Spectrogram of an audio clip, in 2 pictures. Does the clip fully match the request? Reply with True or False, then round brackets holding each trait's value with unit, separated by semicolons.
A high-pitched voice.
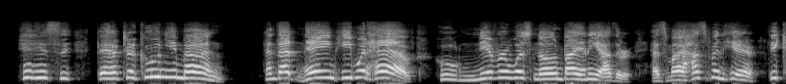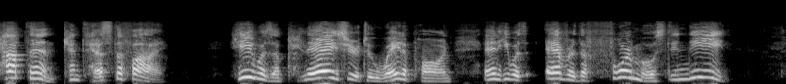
True (270 Hz)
